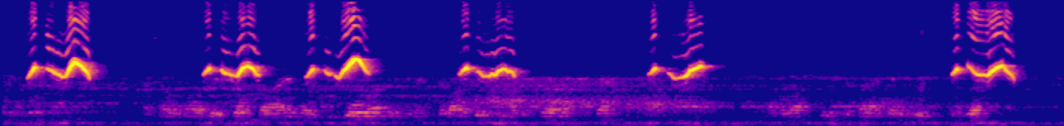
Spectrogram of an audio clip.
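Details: A talking parrot utters about six short, bright, whistle-like harmonic phrases spaced irregularly every one to three seconds, with a faint low murmur of background sound between them.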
